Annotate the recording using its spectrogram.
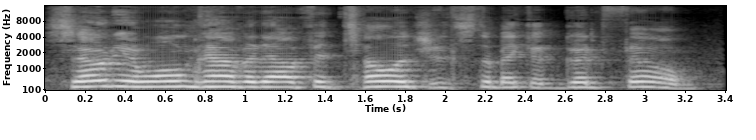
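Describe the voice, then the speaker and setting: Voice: mid-range voice, steady tone, normal speed, dark tone. A podcast host chatting casually with an AI, giggling and stammering through restarts. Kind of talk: casual improvised chat with an AI.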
